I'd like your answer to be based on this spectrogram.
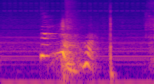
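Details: A single voiced sneeze muffled into a handkerchief, from a person with a cold, with a short click afterward over faint room hum; sneeze.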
